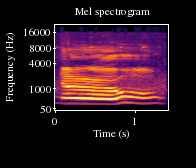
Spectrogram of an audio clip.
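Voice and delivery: a dog flatly refusing; grumpy dog no. Pretend. Voicing Gus for the child, loud grumpy no.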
